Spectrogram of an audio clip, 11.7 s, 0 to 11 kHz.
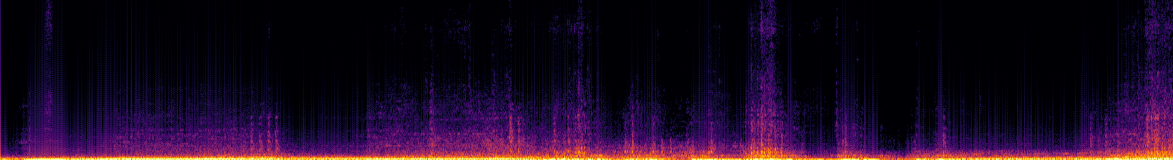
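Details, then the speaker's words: Neglected 1977 Chevy Malibu Classic V8, 72,702 miles, last oil change in 2005, while driving: deep, even rumble swelling smoothly with the throttle, no knocks or misses; idle thought a hair low; runs well. "She runs damn good. I think the idle's just a hair low"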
